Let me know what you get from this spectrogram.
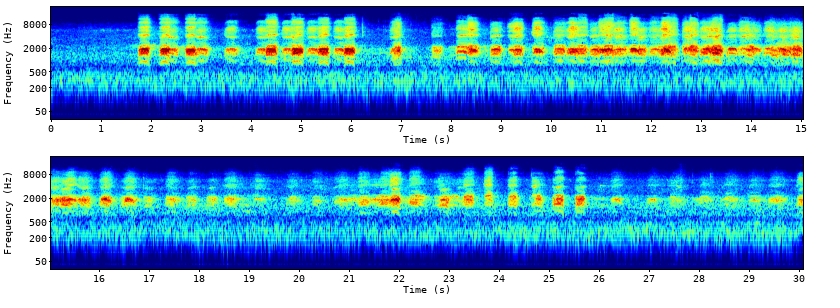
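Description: Birds calling over and over, several short calls a second, starting about two seconds in and going on in dense runs, over a steady low wash of surf.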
